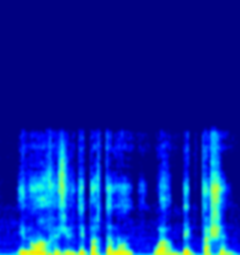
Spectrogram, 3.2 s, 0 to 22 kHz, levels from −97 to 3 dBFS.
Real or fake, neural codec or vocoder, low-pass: fake; codec, 32 kHz, 1.9 kbps, SNAC; 10.8 kHz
